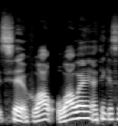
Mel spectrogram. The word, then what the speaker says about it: Huawei: Huawei and Xiaomi are in every car.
